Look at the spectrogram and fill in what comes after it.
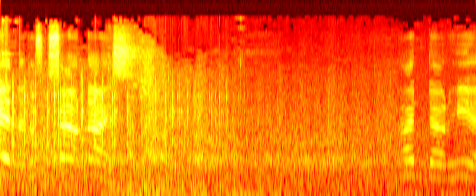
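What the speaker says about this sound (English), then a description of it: "That was a pretty big explosion" A reactor explosion in the Subnautica video game booms as a deep, rumbling blast that decays into a long roaring tail, with a person's excited voice over it at the start and end.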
